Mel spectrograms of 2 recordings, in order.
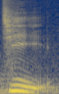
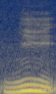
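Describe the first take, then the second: First: It starts with a voiceless 'ch' sound. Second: It starts with a voiced 'j' sound. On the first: The speaker calls it wrong. "bukan ci" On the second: The speaker calls it right.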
